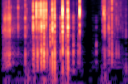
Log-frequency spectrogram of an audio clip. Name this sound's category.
Sound effects > Objects / House appliances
